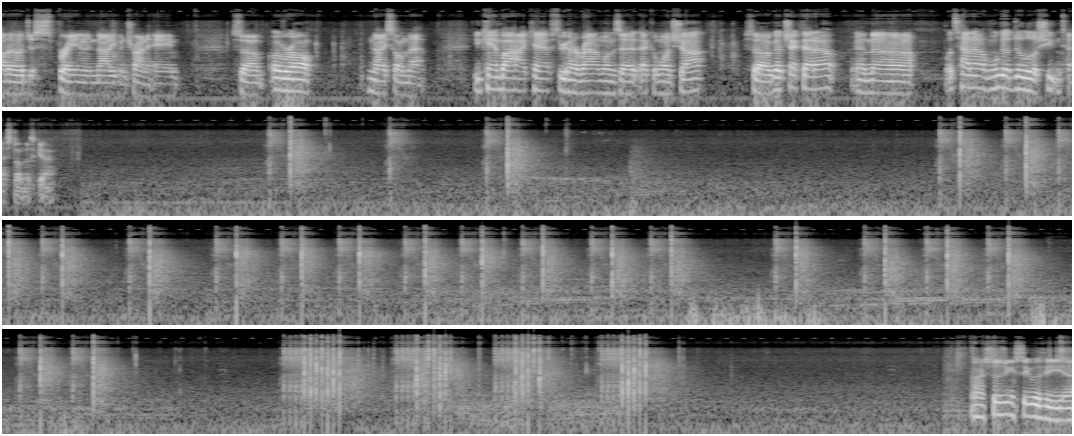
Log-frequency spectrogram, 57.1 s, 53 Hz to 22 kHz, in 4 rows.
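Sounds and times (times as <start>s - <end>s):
airsoft rifle shots: 17.8s - 18.8s, 19.4s - 19.8s, 20.7s - 21.6s, 26.7s - 38.0s, 38.8s - 44.6s, 46.5s - 52.1s
airsoft rifle full-auto bursts: 26.7s - 37.9s, 38.8s - 42.4s, 43.0s - 44.4s, 46.5s - 52.0s.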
